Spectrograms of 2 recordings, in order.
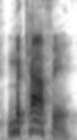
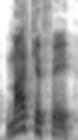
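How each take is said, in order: First: The name is said the Scottish way. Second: The name is said the American way. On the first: This is how the Scottish surname should sound. The speaker calls it right. "It's meant to be McAfee" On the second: This is how the name's bearer said it himself. The speaker calls it wrong. "not McAfee"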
